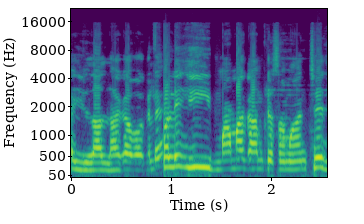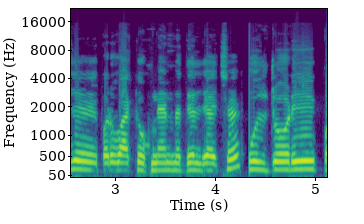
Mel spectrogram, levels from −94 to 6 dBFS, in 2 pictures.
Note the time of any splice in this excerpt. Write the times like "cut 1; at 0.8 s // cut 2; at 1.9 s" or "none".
cut 1; at 0.9 s // cut 2; at 4.3 s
